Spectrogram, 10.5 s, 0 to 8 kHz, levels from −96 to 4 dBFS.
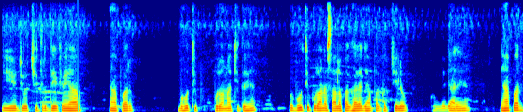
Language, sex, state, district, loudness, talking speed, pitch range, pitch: Hindi, male, Uttar Pradesh, Etah, -21 LUFS, 180 wpm, 145-165 Hz, 150 Hz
